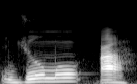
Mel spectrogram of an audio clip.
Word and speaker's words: جمعہ: تجدید کے پڑھتے ہیں، لیکن عربی تلفظ کے اعتبار سے جیم اور میم دونوں پر پیش ہے جمعہ، جمعہ کا دن۔ اگر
